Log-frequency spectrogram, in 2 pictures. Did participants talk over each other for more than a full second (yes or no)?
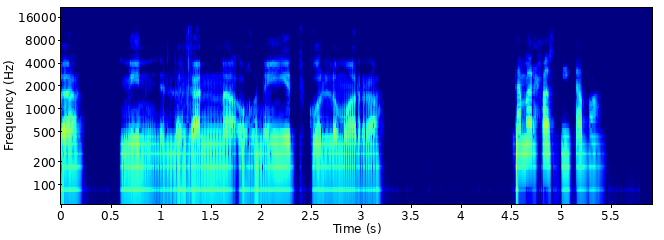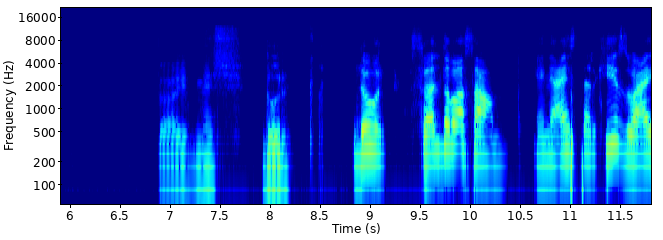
no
